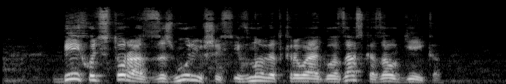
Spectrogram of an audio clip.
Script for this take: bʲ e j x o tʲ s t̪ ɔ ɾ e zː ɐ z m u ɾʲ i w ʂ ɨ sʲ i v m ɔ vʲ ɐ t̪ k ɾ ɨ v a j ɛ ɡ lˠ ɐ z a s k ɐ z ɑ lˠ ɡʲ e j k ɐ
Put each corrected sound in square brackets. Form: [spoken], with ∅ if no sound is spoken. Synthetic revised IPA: bʲ e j x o tʲ s t̪ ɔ ɾ [a] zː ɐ [ʐ] m u ɾʲ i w ʂ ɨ sʲ i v [n] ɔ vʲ ɐ t̪ k ɾ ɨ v a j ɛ ɡ lˠ ɐ z a s k ɐ z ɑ lˠ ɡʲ e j k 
